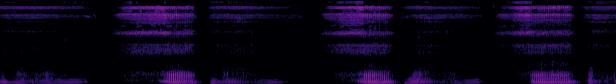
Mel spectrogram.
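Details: Male French Bulldog asleep in his third midday nap, snoring in a steady rhythm: low, throaty, vibrating breaths, each about a second long, alternating with brief pauses, some inhales ending in a harsher snort.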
